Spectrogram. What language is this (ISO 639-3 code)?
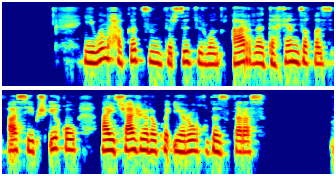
abk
